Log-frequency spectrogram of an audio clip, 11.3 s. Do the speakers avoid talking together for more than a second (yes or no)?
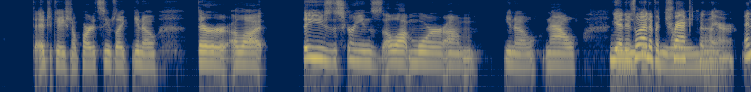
no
